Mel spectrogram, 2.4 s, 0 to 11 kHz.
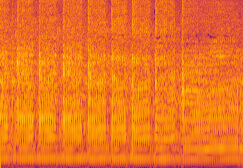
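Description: Subaru EJ202 flat-four engine in a ZAZ-968M Zaporozhets, held at high, steady revs as the car drives by under power.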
